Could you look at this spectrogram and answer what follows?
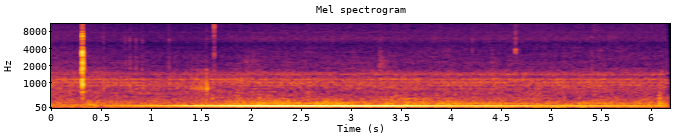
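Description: Porsche Boxster's engine and tuned exhaust giving a steady low drone at constant revs, swelling about two seconds in and then easing off. A single sharp click sounds just before it.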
